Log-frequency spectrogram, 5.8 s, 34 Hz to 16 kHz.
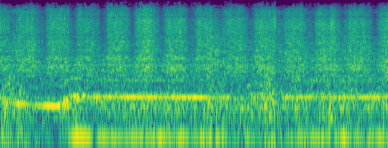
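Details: Arriva 1050 diesel at idle with a loud ticking noise: a sharp, fairly regular tick about twice a second rides over the rumble; cause unknown.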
